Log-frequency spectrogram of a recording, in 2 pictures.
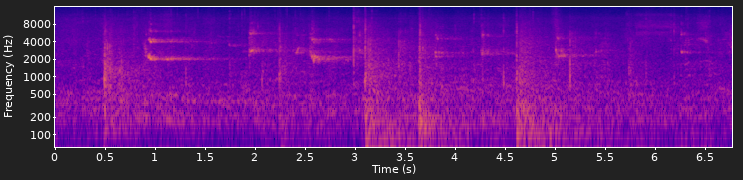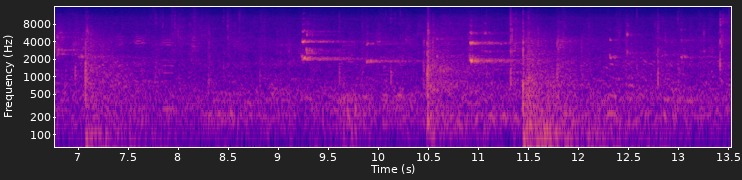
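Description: Sports shoes squeak on the floor.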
